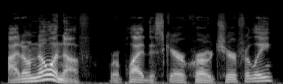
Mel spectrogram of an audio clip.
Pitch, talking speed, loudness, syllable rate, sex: 115 Hz, 170 wpm, -19 LUFS, 5.6 syllables/s, male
